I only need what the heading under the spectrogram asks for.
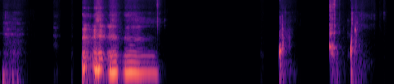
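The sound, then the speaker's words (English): Someone drinking water from a glass: a short voiced gulp, a pause, then three quick wet swallowing plops spaced apart, all fairly soft with quiet gaps between and no talking. “Speaking of breaks, I need to get a glass of water. Excuse me, a drink of water.”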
